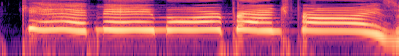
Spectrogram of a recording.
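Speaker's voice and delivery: put-on high, slow, whining child demanding fries; mock toddler whine; whiny toddler.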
